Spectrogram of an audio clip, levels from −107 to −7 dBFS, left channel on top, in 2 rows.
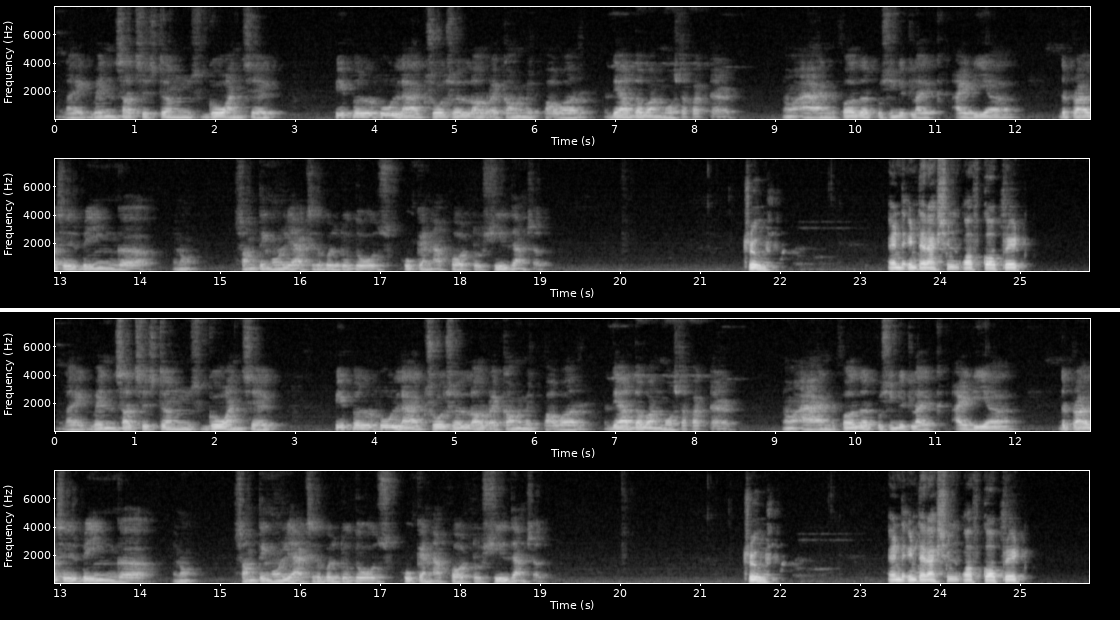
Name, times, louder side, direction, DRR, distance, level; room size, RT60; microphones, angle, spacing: voice 1, 0.1-2.8 3.5-8.5 9.1-12.0 12.5-14.1 14.4-14.7 15.2-19.1 23.7-23.8, right 1 dB, 45° right, 1.6 m, -28 dB
voice 2, 21.5-21.9 23.4-25.1, equal, 5° right, 0.7 m, -20 dB
19.5 x 8.0 x 5.0 m
head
